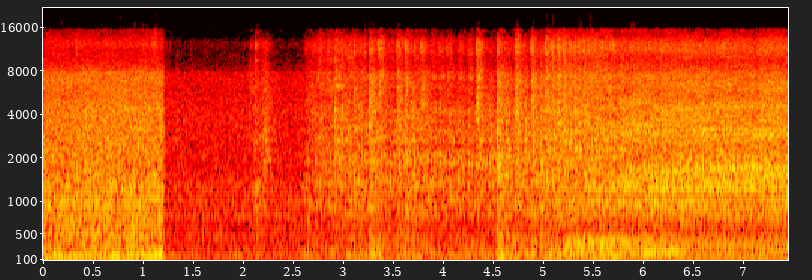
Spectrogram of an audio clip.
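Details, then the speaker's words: Generator fitted with a new aftermarket carburetor, idle later adjusted down: steady run, short dip, then even note rising slightly; runs fine. "Alrighty. Well, as you can hear, it runs."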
